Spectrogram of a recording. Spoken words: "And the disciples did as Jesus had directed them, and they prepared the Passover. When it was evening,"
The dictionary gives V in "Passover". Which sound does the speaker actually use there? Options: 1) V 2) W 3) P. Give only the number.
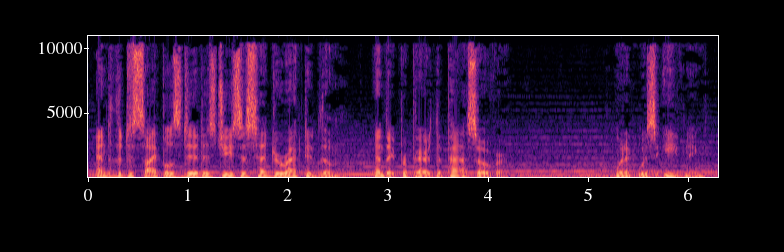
1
